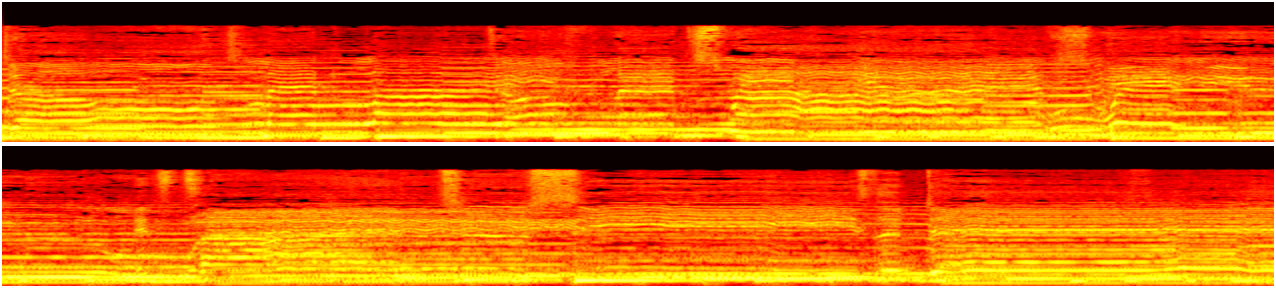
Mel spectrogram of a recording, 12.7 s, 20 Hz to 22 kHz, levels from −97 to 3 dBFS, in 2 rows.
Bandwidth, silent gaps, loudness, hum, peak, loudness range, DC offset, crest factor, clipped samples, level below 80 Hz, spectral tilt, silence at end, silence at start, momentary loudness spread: 11.5 kHz; none; -15 LUFS; none; -2 dBFS; 1 LU; under 0.1%; 12 dB; under 0.1%; -56 dBFS; -5 dB/octave; 0 s; 0 s; 2 LU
